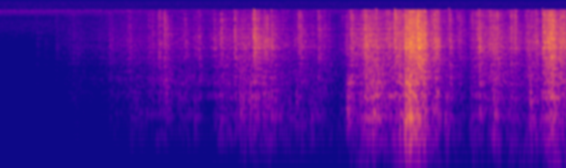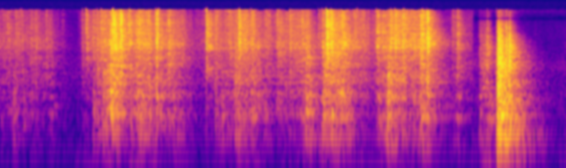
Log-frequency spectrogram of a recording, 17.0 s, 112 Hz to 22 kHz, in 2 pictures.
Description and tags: ROSELLO Lisa 2014 2015 scraping shovel
SON2
18 secondes
scraping shovel
effects : Melt opening, change the speed 10,29 % (sec 15,60 till the end)
Profil mélodique ascendant puis descendant
Profil de masse : Dillatation
Grain de resonnance
Classe de masse : son cannelé
Allure naturelle
typo : W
